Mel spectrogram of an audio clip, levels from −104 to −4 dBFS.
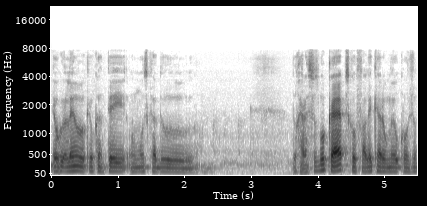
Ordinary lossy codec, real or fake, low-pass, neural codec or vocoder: none; fake; none; codec, 16 kHz, 16 kbps, FunCodec, trained on LibriTTS, 50 frames a second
